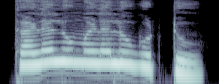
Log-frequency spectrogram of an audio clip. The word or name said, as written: ತಳಲುಮಳಲುಗುಟ್ಟು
